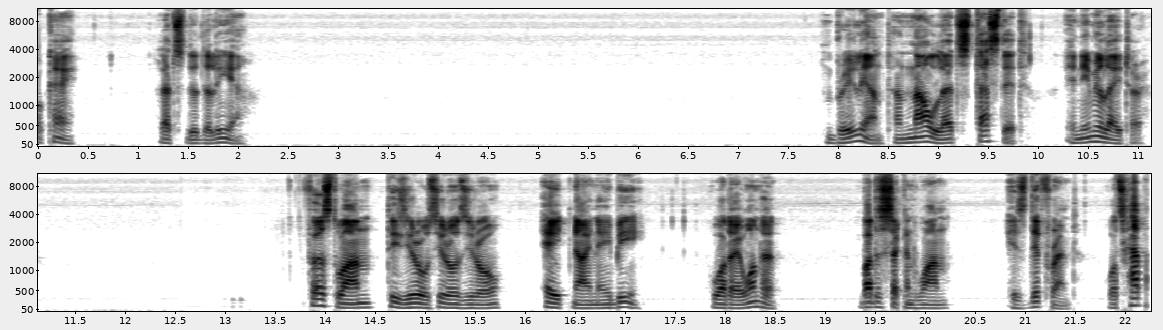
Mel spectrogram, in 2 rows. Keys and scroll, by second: 0.0 ctrl+shift+g, 5.3 ctrl+v.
